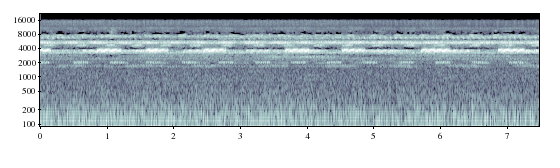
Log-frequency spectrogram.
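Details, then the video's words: Gentle cricket chirping in a serene park at evening, several callers overlapping: high continuous trilling with a rhythmic pulsed chirp about twice a second, and a muted low background hum. "Cricket Sounds in a Peaceful Park"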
